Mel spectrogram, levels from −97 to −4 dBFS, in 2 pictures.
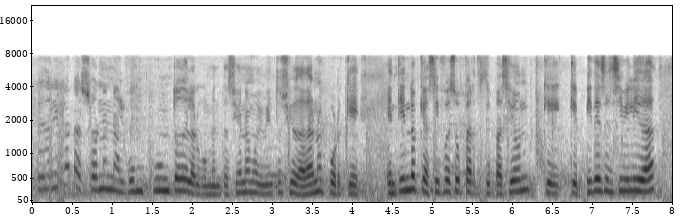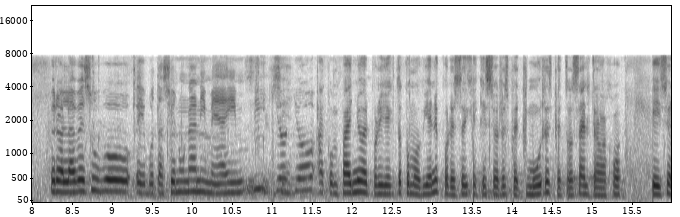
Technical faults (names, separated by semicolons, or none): sound chopped by the voice detector; sound dropped by the voice detector; comfort noise in place of the background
